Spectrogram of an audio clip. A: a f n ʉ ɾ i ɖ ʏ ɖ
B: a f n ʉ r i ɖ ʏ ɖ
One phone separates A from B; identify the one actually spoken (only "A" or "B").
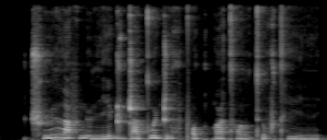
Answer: B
